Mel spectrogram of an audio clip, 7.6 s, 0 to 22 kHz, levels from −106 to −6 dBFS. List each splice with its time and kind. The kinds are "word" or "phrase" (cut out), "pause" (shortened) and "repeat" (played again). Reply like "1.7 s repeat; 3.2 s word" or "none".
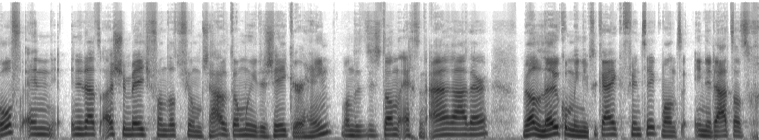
1.8 s word; 5.9 s word

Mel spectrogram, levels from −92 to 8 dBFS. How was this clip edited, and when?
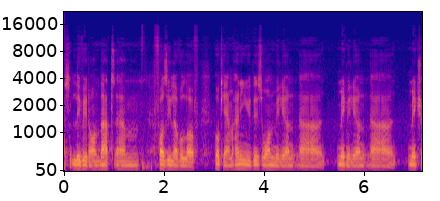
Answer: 5.6 s repeat

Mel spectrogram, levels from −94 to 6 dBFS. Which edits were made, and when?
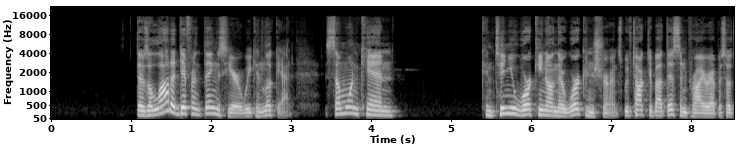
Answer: none

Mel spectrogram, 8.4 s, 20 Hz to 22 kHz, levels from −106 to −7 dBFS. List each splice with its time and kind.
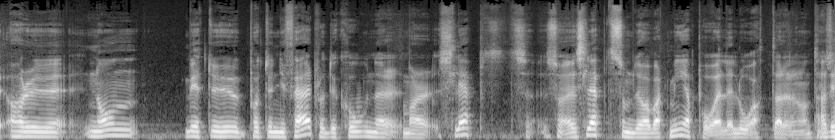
3.1 s phrase; 4.0 s word; 5.4 s pause

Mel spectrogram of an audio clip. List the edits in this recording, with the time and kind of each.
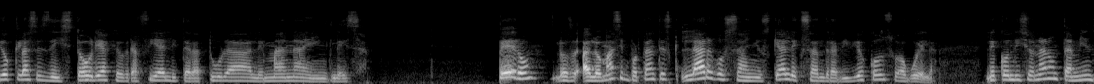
6.8 s word

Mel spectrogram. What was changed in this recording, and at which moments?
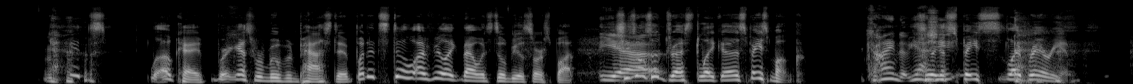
none

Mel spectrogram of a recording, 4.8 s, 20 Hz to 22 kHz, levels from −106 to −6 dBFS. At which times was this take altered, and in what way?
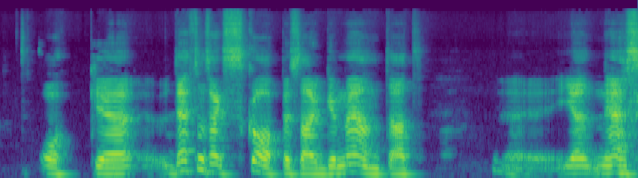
1.5 s word

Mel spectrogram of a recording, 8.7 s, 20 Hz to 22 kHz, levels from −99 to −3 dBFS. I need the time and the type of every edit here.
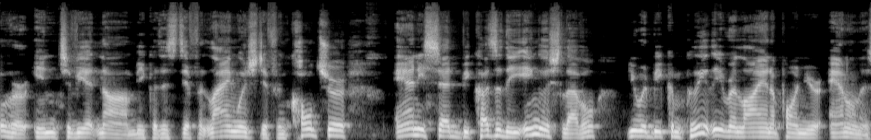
none

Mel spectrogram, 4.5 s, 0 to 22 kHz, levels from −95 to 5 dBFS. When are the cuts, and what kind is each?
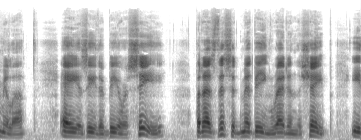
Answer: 3.2 s word

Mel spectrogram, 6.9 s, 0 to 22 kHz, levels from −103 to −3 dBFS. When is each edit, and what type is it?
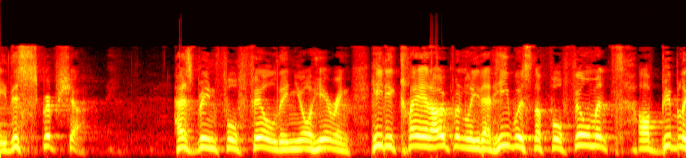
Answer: none

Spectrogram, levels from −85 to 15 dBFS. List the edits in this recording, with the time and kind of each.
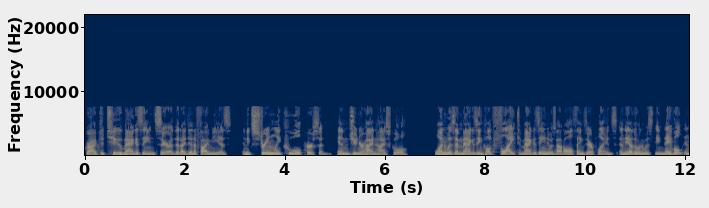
3.0 s pause; 5.0 s pause; 9.4 s word

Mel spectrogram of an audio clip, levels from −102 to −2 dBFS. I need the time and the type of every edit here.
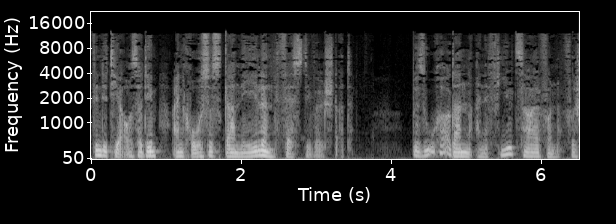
4.8 s word

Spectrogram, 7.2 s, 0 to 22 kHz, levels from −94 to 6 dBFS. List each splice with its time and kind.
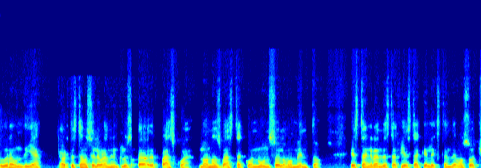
2.0 s word

